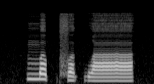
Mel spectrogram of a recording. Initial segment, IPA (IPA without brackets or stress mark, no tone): m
